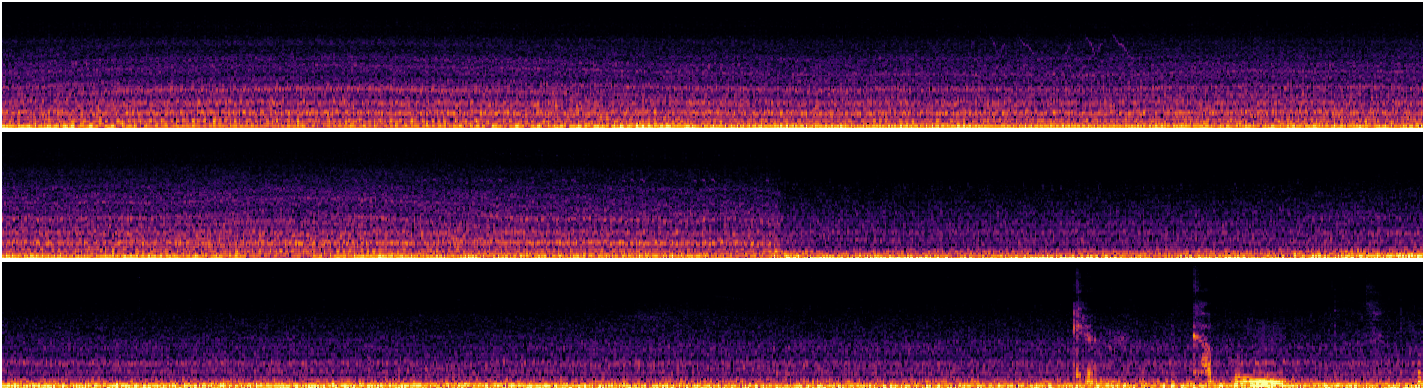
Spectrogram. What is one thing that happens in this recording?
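A heavy truck's diesel engine idles with a deep rumble, then pulls away and revs.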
